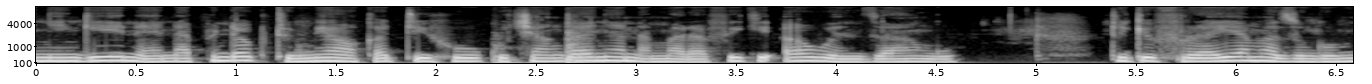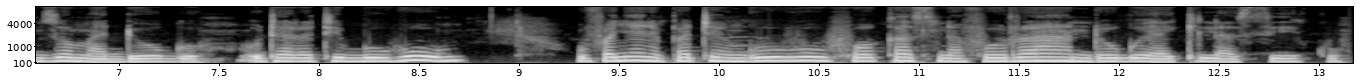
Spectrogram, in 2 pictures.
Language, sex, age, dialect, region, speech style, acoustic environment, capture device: Swahili, female, 18-24, Kenya - Nairobi Sheng-influenced, Kenya, anxious, silence, mobile / Linux / Chrome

